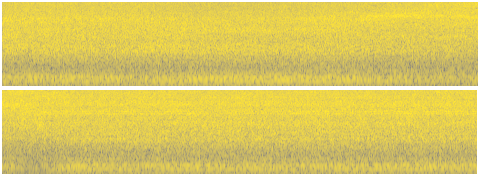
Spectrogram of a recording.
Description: Water spraying from hose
